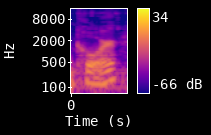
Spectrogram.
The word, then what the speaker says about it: corps: it by comparing his experience in the ring core which refers to the military corpse but the p is silent so he says when he had or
